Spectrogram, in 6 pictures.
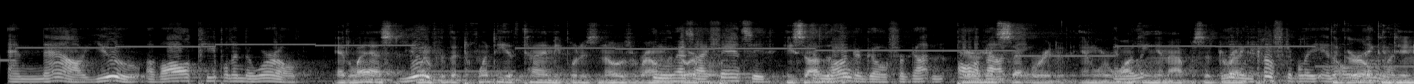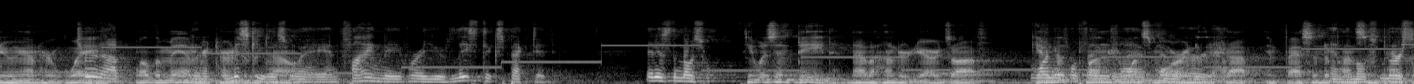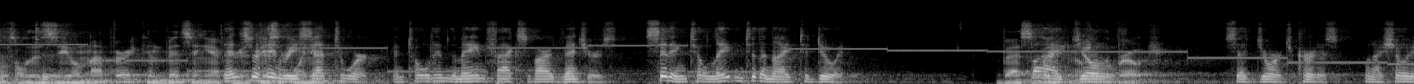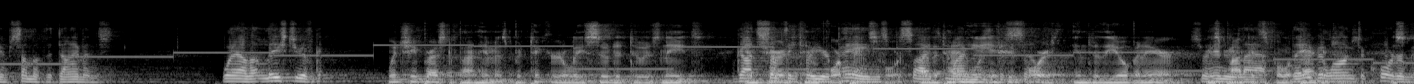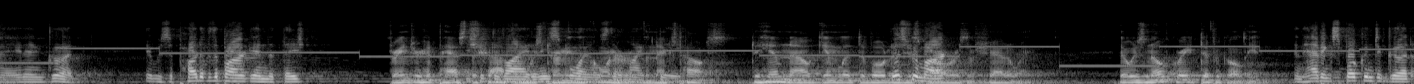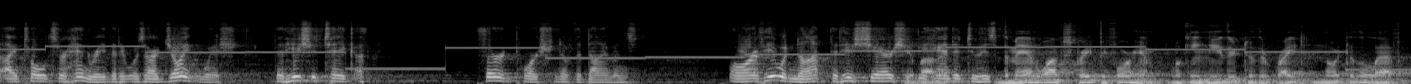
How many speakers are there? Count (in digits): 2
